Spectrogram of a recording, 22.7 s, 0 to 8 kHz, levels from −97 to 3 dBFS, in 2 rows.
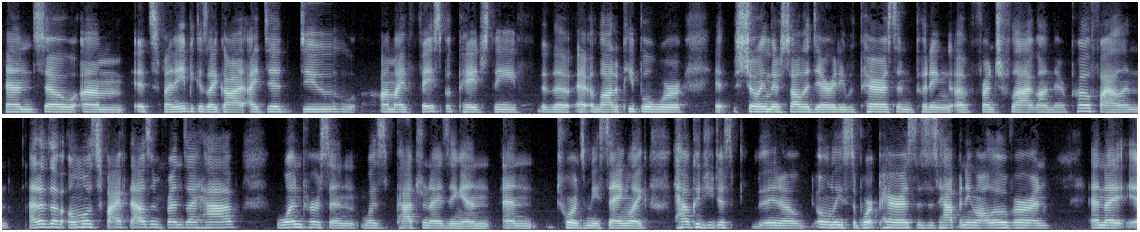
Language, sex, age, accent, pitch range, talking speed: English, female, 30-49, American, 170-200 Hz, 190 wpm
